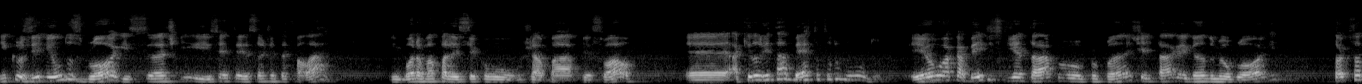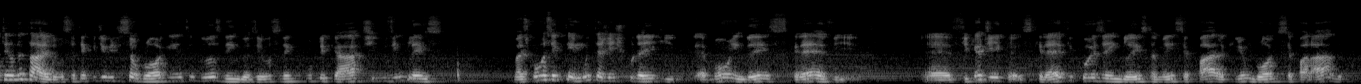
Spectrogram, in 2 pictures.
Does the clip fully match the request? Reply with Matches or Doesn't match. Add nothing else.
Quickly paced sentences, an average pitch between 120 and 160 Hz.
Matches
